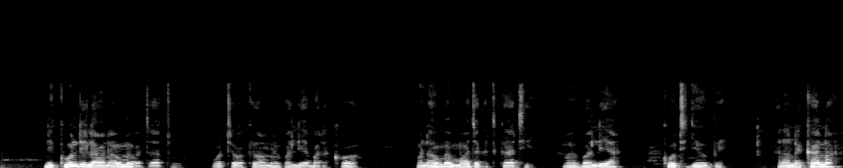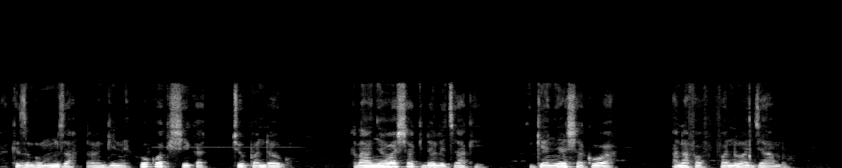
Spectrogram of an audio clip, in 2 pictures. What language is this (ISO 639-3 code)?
swa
